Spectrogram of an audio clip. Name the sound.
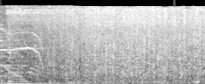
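sudden rain shower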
